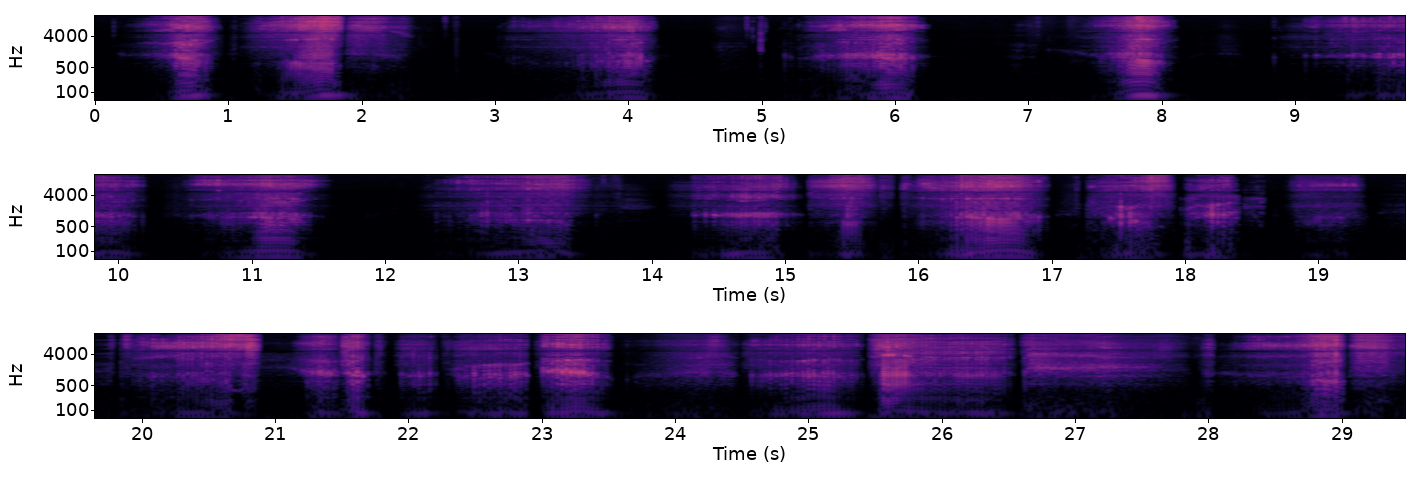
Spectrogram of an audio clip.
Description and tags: Velociraptor Snarls
velociraptor, snarl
